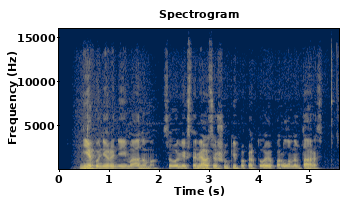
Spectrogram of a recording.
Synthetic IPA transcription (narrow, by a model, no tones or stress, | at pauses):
nʲiɛkoːnʲeːɾɐnʲɛiːmɑːnoːmɐsɑːʋoːmʲiɛkst̪ɐmʲæˑʊsʲɛʃuːkʲiːpɐkɐɾt̪oːjoːpɐɾlˠɐmʲɛnˑt̪ɑːɾɐs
